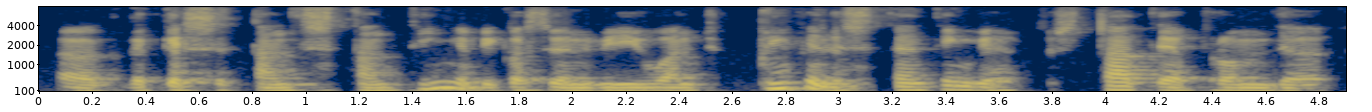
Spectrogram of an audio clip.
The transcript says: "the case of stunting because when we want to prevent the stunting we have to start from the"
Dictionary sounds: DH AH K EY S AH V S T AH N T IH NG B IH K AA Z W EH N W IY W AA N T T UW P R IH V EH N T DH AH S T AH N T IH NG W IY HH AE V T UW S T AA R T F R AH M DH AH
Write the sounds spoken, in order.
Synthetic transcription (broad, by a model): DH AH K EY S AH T S T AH N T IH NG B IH K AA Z W EH N W IY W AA N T T UW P IH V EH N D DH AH S T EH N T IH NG W IY HH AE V T UW S T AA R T F R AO M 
